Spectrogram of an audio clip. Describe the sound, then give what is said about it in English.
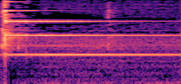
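A single bright bell strike rings out sharply and then hangs in a clear, sustained metallic tone that slowly fades, with no voices over it. “Where's that bell?”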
